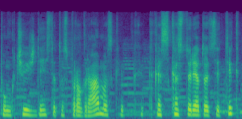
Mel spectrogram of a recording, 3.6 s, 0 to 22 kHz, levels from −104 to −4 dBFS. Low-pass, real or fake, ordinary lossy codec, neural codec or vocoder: 14.4 kHz; fake; MP3, 96 kbps; vocoder, 44.1 kHz, 128 mel bands every 512 samples, BigVGAN v2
